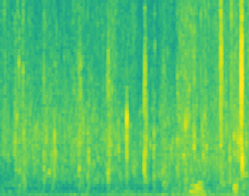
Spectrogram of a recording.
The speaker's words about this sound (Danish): Kommer vi forbi en lille bæk her.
